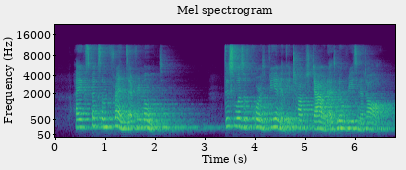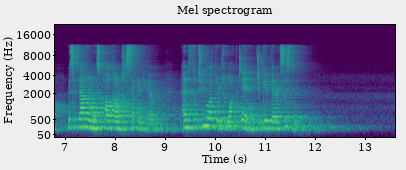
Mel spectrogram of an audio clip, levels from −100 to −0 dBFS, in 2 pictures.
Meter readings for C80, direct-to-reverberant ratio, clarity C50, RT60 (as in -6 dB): 5.0 dB, 1.5 dB, 3.5 dB, 1.9 s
